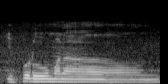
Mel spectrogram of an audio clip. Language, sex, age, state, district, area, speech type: Telugu, male, 30-45, Telangana, Nizamabad, urban, spontaneous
